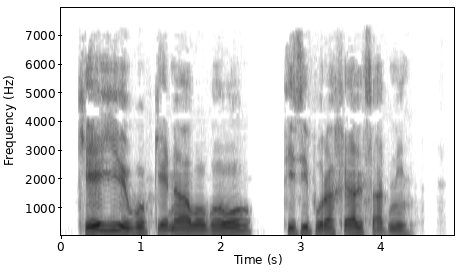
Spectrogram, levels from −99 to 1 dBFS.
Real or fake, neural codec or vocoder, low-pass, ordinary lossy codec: fake; codec, 16 kHz, 8 kbps, FunCodec, trained on LibriTTS, 25 frames a second; 7.2 kHz; MP3, 48 kbps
